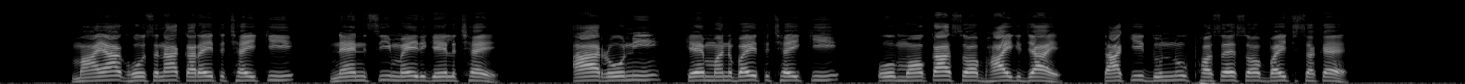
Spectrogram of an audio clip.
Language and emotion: Maithili, neutral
